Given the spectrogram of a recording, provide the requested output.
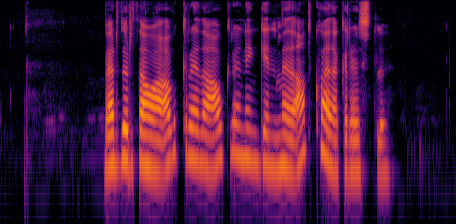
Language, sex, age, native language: Icelandic, female, 50-59, Icelandic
